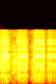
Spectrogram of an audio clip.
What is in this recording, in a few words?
cry; source of the sovereign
